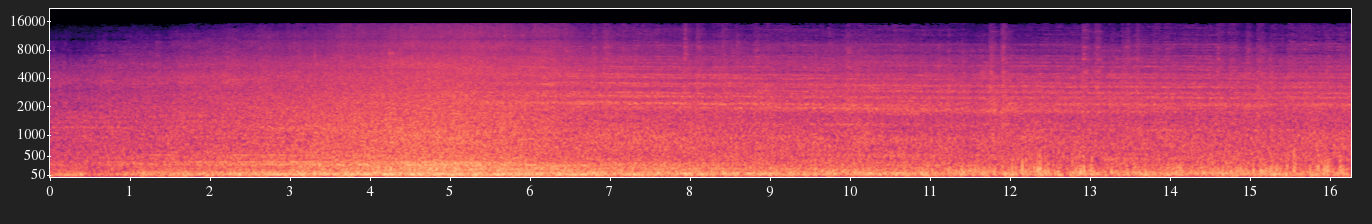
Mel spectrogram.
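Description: JR Freight EH500 electric locomotive passing at speed, followed by its long train of container wagons rolling by. The sound builds over the first few seconds as the locomotive draws near and is loudest about four to six seconds in, then settles into the steady rolling rumble of the wagons.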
